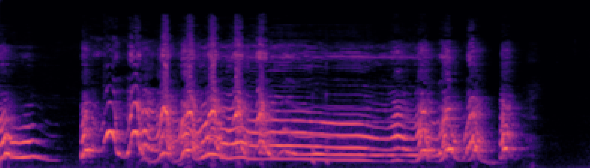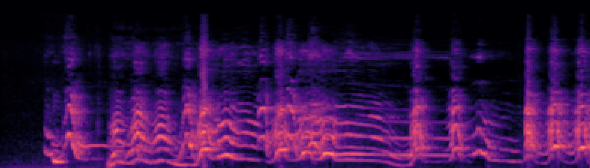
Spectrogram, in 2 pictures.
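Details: Two German Shepherds howl at the weekly tornado siren test, long wavering, overlapping notes rising and falling, then pause and start again as the siren sounds.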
